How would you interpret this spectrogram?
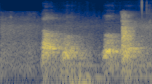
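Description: A dog barks twice in a studio, two sharp, fairly loud woofs about a second apart, with a low background hum and no talking.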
